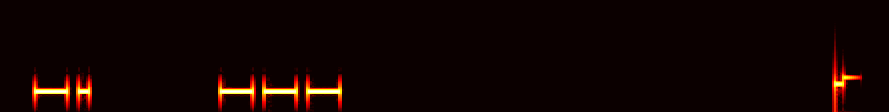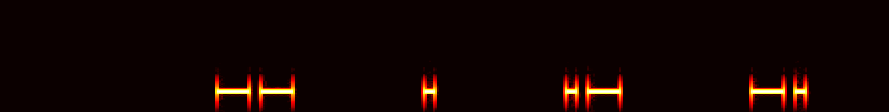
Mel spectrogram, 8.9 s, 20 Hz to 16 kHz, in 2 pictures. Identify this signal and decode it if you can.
Morse code, heard as a keyed tone, about 22 wpm, spaced as for 10 wpm, 700 Hz. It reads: NO MEAN
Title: 4x Character Spacing - Top 300 Words - 22wpm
